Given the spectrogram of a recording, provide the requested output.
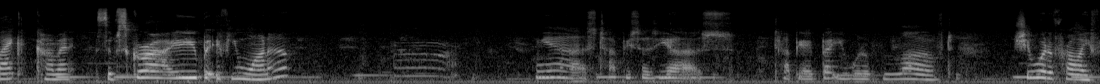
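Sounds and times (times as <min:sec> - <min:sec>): cat meowing: 0:03.8 - 0:04.7.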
